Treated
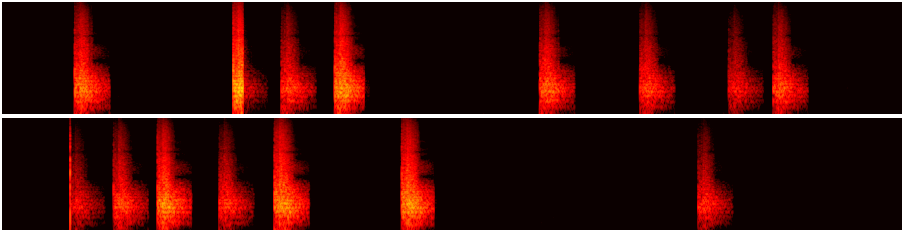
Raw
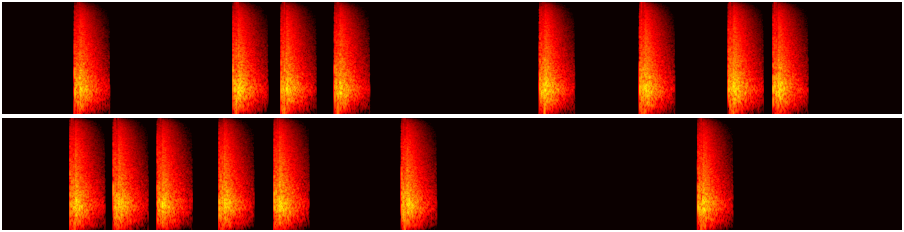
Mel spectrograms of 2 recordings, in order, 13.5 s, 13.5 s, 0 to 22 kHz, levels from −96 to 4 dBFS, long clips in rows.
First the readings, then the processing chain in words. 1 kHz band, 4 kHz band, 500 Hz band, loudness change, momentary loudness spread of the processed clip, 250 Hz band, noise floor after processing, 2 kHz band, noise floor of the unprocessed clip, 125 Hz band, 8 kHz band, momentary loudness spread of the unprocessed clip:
-10.0 dB, -11.0 dB, -9.5 dB, -10.0 dB, 18 LU, -8.5 dB, under -85 dBFS, -11.0 dB, -84 dBFS, -8.0 dB, -12.0 dB, 9 LU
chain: Wiener smoothing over 15 samples; notch 7200 Hz, Q 7.3; comb 5.6 ms, depth 41%; soft clip -24.5 dBFS, distortion -8 dB; dB-ramp tremolo swelling 1.1 Hz, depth 28 dB; gain +3 dB

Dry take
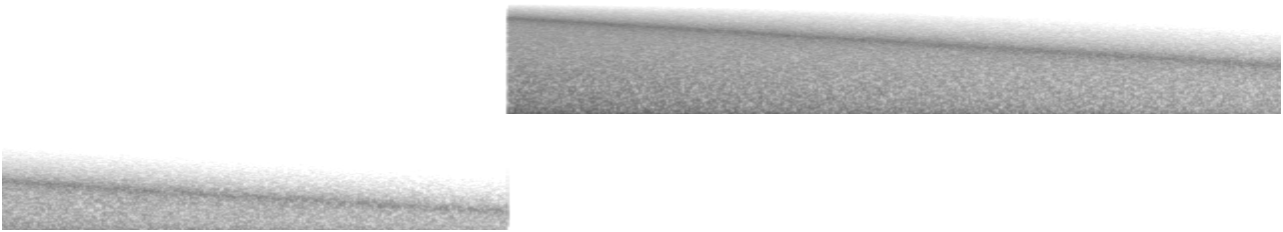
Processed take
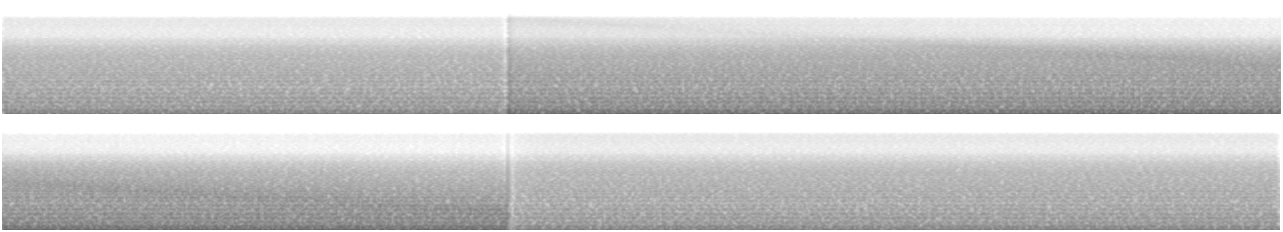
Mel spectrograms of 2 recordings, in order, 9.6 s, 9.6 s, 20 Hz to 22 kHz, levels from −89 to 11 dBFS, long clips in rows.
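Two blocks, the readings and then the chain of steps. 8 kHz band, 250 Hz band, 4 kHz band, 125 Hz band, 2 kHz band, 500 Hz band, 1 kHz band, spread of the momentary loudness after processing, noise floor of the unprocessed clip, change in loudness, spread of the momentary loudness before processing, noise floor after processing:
-24.5 dB, +4.0 dB, -8.0 dB, +6.0 dB, -1.0 dB, +3.5 dB, +2.0 dB, 6 LU, under -85 dBFS, -7.5 dB, 20 LU, -38 dBFS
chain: per-bin compression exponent 0.2; low shelf 93 Hz +6 dB; comb 6.6 ms, depth 50%; compressor 5:1, threshold -24 dBFS, peak gain reduction 9.5 dB; air absorption 470 m

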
